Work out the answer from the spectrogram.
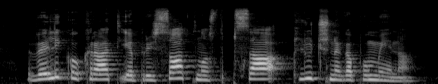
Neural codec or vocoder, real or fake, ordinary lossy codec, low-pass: none; real; none; 14.4 kHz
